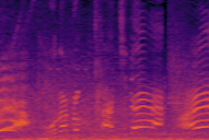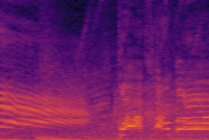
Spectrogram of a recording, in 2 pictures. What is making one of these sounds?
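Video game energy blasts whoosh and ring with sweeping tones.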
